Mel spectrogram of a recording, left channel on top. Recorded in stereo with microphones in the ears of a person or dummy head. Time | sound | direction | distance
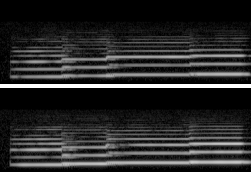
0.1 | a flute | 75° right (ahead or behind) | 3 m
